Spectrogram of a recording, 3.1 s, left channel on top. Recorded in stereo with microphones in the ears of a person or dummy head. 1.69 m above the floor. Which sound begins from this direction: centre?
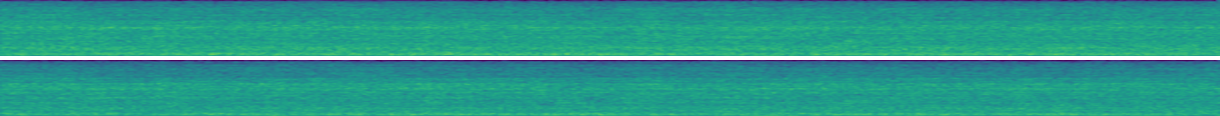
Running water, at 0.0 s.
